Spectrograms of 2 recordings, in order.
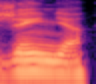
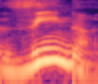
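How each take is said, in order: First: The name starts with a soft zh sound. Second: The name starts with a plain z sound. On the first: The speaker calls it right. "they cannot say it right because his nick is Zhenya" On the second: The speaker calls it wrong. "they go Zena"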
